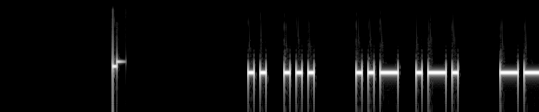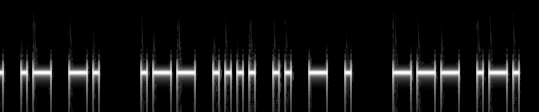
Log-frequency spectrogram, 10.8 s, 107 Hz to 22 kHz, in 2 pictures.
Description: Morse code, heard as a keyed tone, about 20 wpm, 700 Hz. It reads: IS UR MAN WHITE OR
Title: Sentences from Top 400 Words and Abbreviations 20wpm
